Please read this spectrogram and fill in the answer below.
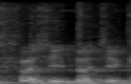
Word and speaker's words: fuzzy logic: i pronounce that before don't pronounce fuzzy logic as fusey logic it's not a yeah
